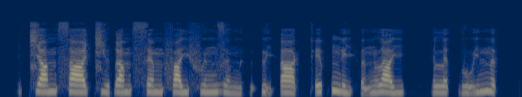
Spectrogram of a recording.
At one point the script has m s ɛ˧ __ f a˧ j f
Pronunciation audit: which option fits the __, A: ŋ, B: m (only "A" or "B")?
B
